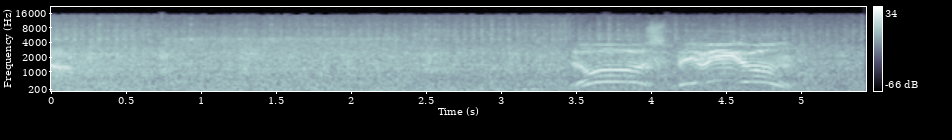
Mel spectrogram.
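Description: Tank engines rumble and tracks clank as the tanks move.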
